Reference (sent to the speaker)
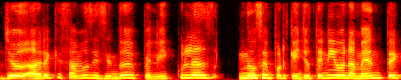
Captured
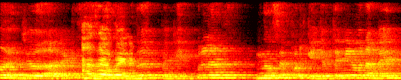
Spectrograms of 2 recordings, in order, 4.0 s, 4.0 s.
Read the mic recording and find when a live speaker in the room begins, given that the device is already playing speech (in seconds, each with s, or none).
0.8 s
